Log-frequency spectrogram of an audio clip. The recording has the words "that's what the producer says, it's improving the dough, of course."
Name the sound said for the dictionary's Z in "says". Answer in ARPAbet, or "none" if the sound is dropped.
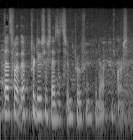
Z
